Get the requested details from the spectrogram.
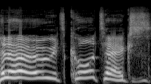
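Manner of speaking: put-on high character voice with quasi-British accent. Greeting the host back in character: good Cortex voice. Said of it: "you do a good Cortex".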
